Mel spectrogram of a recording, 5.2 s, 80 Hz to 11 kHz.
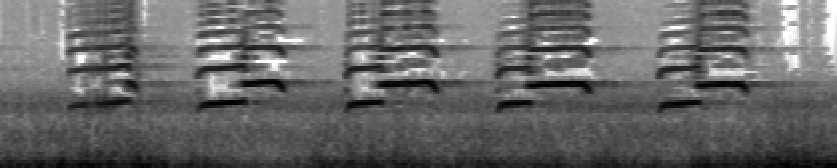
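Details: Bald eagles at a nest in Northeast Florida on December 18, 2023, recorded by a live nest cam as the pair stays near the nest: five rising, squealing, harmonic-rich calls at roughly one per second over a low rumbling background.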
